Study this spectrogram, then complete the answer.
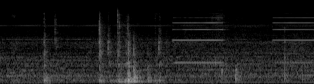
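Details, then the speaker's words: HP desktop motherboard powered on without CPU: after handling clicks, short high even beeps (three) as POST code for missing processor; board itself faulty, CPU overheating. "c'è un Power on Self test che dice cose perché se io la accendo porco porco senza la cazzo di CPU lei mi bippa"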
